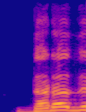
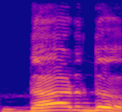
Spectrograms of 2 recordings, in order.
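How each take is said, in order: First: दर्द misread as "da-rad"; wrong full R. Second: दर्द as one syllable, "dard"; no vowel between r and d in दर्द; half R. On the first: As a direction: put a whole "ra" into दर्द: "darad". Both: Shown as a demonstration. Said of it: "दर्द नहीं".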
